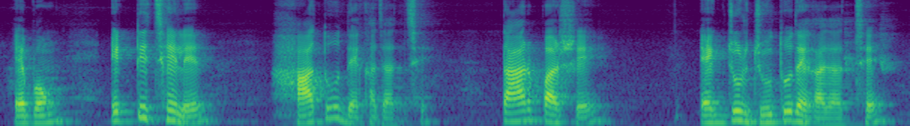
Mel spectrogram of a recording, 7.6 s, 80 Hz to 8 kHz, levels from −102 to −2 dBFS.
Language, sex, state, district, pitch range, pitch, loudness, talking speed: Bengali, male, Tripura, West Tripura, 130-170 Hz, 155 Hz, -21 LUFS, 105 wpm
